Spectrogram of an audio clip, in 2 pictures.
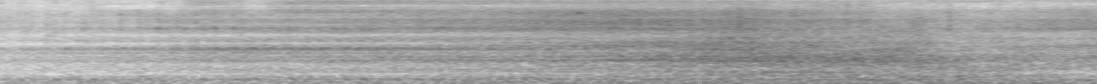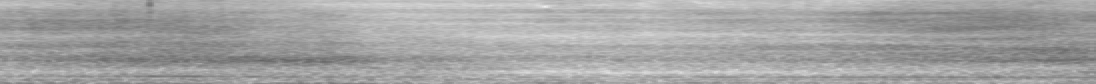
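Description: A road vehicle passing: a low rumble and road noise that build to a peak around the middle and fade away again.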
